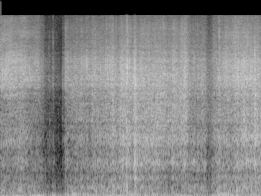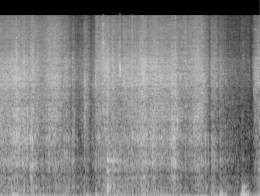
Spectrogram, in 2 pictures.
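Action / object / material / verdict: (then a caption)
scrape / expanded-polystyrene packing peanuts / polystyrene foam / none. Both hands with medium fingernails rub and scratch across a pile of small white expanded-polystyrene packing peanuts on a white table. The result is a dense, bright, squeaky crunching and crinkling that runs almost continuously, with a few brief dips.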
